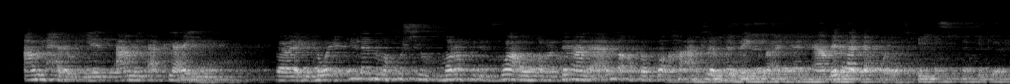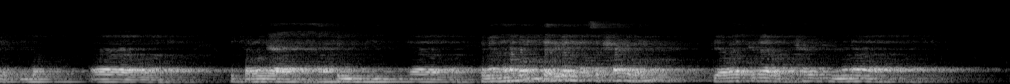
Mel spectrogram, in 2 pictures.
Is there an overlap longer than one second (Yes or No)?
Yes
